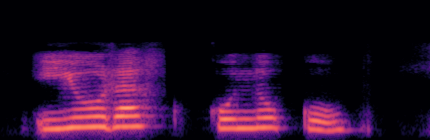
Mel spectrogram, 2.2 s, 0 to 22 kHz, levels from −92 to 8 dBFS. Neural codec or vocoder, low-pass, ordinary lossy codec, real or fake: codec, 24 kHz, 0.5 kbps, DualCodec; 7.2 kHz; AAC, 32 kbps; fake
